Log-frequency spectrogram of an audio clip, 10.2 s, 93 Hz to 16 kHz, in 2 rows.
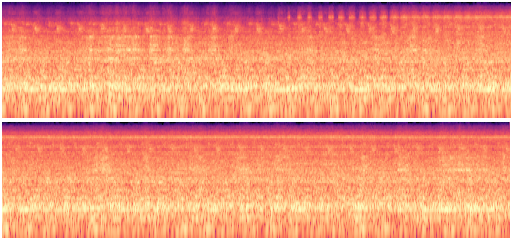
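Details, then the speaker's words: Milling machine motor under cutting load while machining an R8 arbor: constant harsh grinding with thin high screech; motor bearings worn, need replacing. "man you could hear the bearings on my motor just grinding they definitely need to be replaced"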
